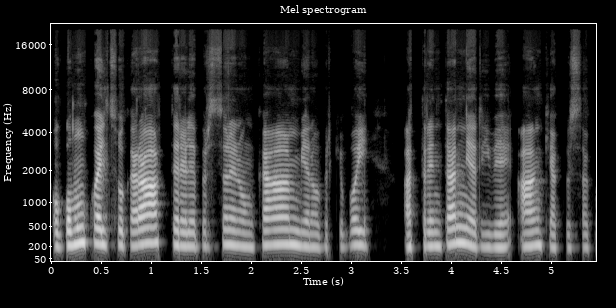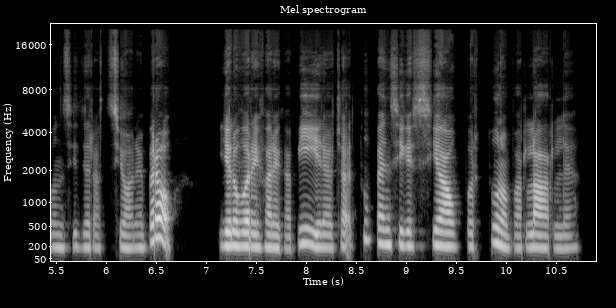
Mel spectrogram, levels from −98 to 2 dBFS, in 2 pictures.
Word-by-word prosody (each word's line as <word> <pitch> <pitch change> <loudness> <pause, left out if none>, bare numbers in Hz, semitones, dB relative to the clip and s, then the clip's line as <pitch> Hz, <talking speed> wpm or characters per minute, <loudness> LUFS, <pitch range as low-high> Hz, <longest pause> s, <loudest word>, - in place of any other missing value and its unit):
o 195 -1 -5
comunque 230 +3 +4
è - - +6
il 215 - -2
suo 215 -2 -4
carattere, 220 0 +5
le 195 -1 -3
persone 200 +3 -5
non 195 -2 -5
cambiano, 215 -2 +1
perché 180 +1 -19
poi 210 0 -3 0.4
a 185 - 0
30 200 +2 -5
anni 230 0 +4
arrivi 185 -1 -5
anche 200 0 +1
a 180 - -11
questa 180 0 -16
considerazione; 180 -1 -10
però 320 - +5 0.4
glielo 200 -1 +3
vorrei 195 -1 +3
fare 180 -2 -2
capire. 185 +2 -3
Cioè - - -7
tu 290 - -10
pensi 225 -5 -2
che 205 - -2
sia 200 0 +1
opportuno 195 +2 -4
parlarle? 175 0 -3
195 Hz, 175 wpm, -22 LUFS, 185-215 Hz, 0.4 s, è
